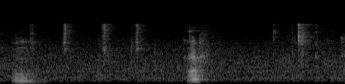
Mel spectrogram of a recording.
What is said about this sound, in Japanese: まあ、お菓子食うてるに、ちょっとポリポリ入ってるかな、今。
